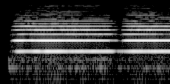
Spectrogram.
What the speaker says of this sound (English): This is G natural, not the high G sharp.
